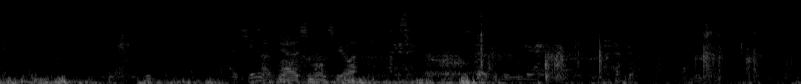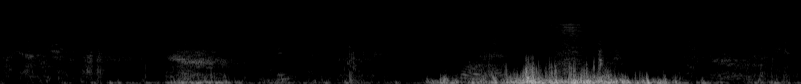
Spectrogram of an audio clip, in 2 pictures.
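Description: Climbing shoes scuff and scrape against rough rock close by.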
